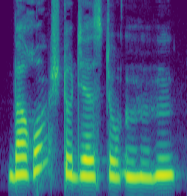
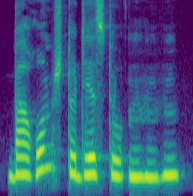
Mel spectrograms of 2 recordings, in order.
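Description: The two takes are said the same way.

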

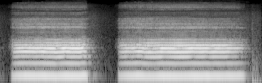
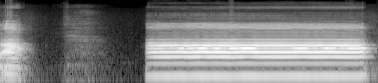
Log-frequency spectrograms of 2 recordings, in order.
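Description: First: The voice has audible breath mixed into it. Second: The voice is full and clear without air. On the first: "气声啊啊啊啊" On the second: "真声啊啊，很实在，没有气息感"

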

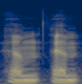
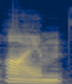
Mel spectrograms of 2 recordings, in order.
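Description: First: It is unstressed and reduced to m. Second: It is stressed and said in full. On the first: "轻读时...读成m，一带而过就好了" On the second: "重读时读成I'm"

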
